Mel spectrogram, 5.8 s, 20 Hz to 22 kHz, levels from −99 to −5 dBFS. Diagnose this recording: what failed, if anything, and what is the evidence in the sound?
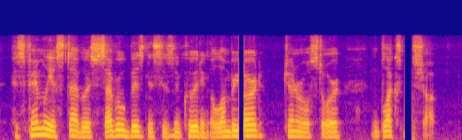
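Network stage: packet loss on an ADPCM call through the G.722 path. Silent holes of 70 ms at 2.99 s and 100 ms at 5.06 s show as clean vertical blanks on a spectrogram. After each, the speech returns slightly distorted as the decoder's predictor and step size resynchronise.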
